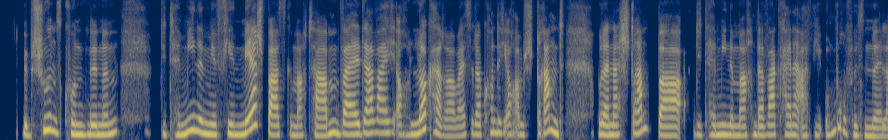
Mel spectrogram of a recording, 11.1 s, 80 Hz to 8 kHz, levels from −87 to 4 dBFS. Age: 20-39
